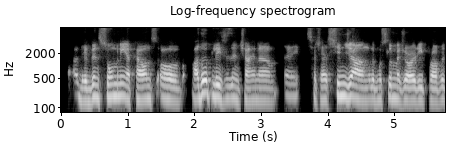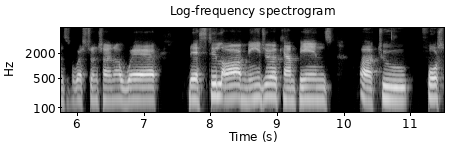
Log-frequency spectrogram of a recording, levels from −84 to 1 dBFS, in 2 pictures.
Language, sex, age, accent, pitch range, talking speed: English, male, 30-49, Indian, 150-170 Hz, 155 wpm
